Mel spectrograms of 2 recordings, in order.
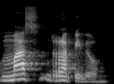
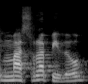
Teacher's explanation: when a word finishes with S and then the next word starts with R, they don't pronounce the S. They just kind of miss it out.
